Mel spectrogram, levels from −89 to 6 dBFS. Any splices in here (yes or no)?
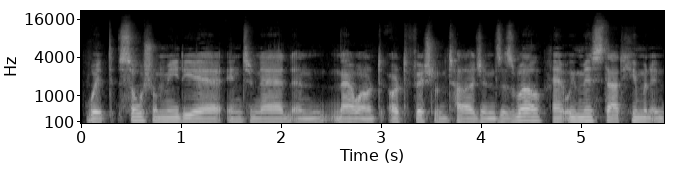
yes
